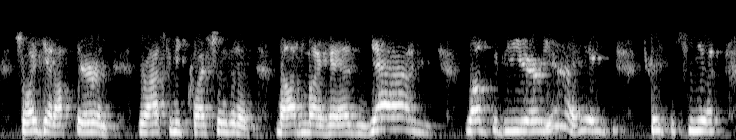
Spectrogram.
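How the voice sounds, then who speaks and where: In a Manitoban accent, a man speaks at a moderate pace with a high pitch and ordinary pitch variation. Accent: Canadian (Manitoba). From Canada, Winnipeg. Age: 50s. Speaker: former pro hockey player, podcast host. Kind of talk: casual interview storytelling. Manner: animated.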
